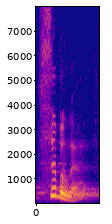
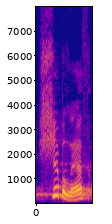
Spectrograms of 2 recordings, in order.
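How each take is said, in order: First: The word begins with an s sound. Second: The word begins with an sh sound. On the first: The speaker is an outsider. The speaker calls it wrong. "or do you say Sibboleth?" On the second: The speaker belongs to the group. The speaker calls it right. "Do you say it correctly"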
